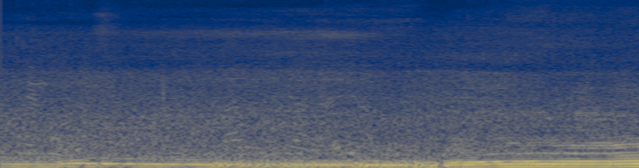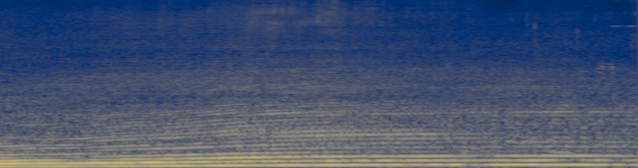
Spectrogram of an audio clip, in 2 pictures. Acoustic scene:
street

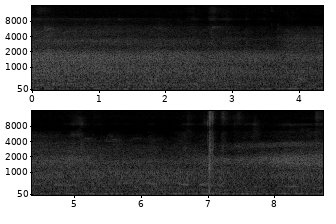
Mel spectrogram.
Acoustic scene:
street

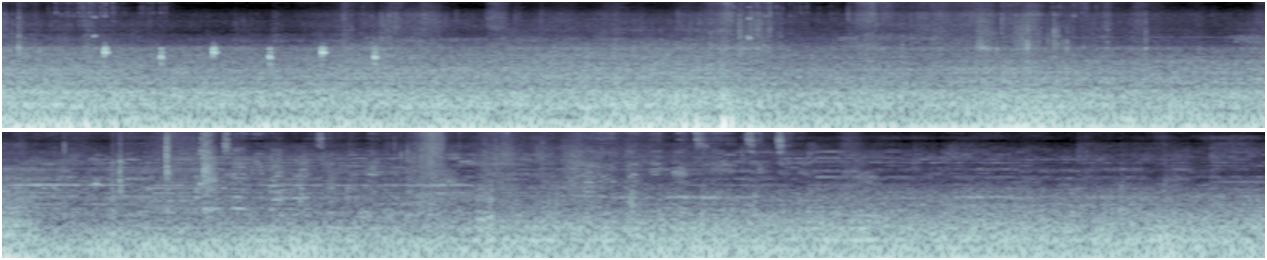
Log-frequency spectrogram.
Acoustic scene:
car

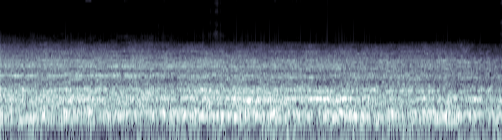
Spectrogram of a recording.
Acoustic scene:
car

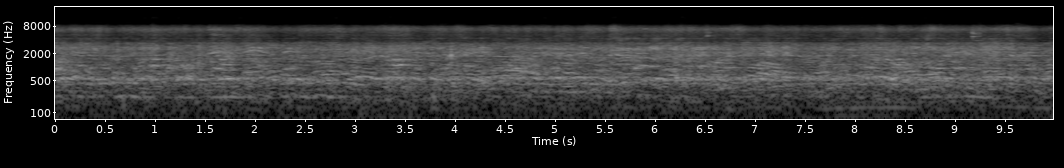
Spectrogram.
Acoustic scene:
crowded indoor space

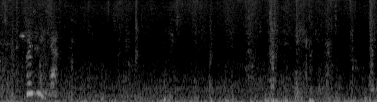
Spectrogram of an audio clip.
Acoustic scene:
bus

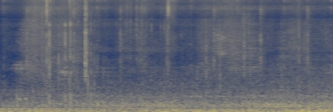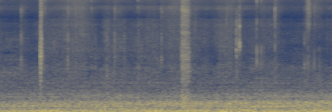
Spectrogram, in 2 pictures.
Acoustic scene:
car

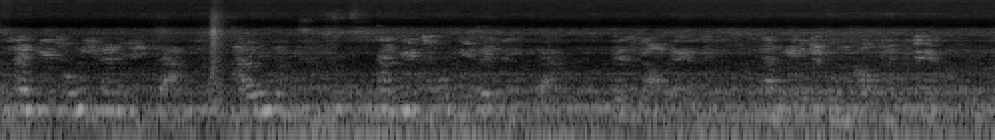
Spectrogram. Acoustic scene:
bus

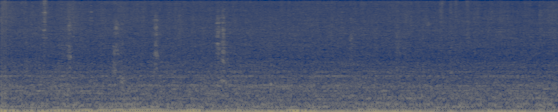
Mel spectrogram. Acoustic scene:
restaurant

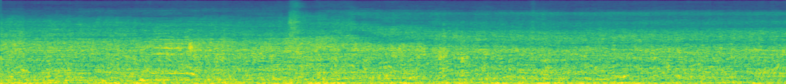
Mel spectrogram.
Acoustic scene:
park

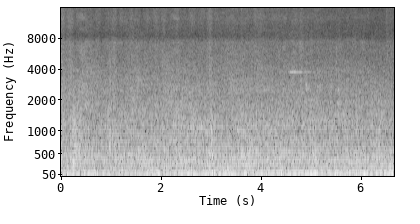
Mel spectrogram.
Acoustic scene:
subway station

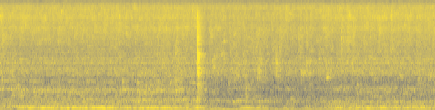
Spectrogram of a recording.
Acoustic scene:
restroom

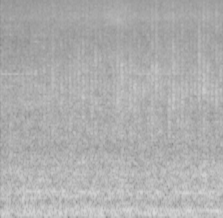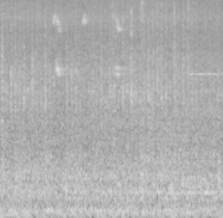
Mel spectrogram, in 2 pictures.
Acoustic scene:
subway station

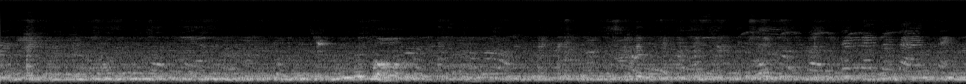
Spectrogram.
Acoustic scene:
park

